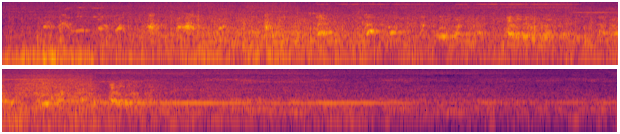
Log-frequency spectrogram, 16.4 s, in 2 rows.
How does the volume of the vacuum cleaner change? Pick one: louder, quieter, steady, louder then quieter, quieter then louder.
louder then quieter.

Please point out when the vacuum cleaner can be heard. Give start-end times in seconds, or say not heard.
0.0-16.3.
